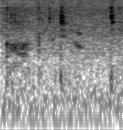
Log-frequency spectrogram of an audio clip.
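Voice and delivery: a tiny breathless whisper of a crow. Acted. Rooster losing his voice, whispered crow. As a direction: rooster trying to crow but only whispers. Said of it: "only a whisper came out".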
